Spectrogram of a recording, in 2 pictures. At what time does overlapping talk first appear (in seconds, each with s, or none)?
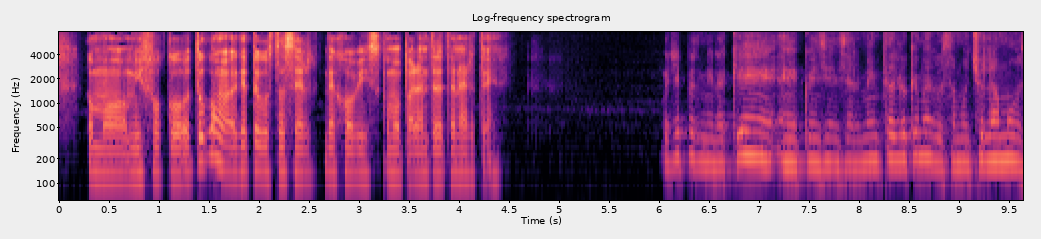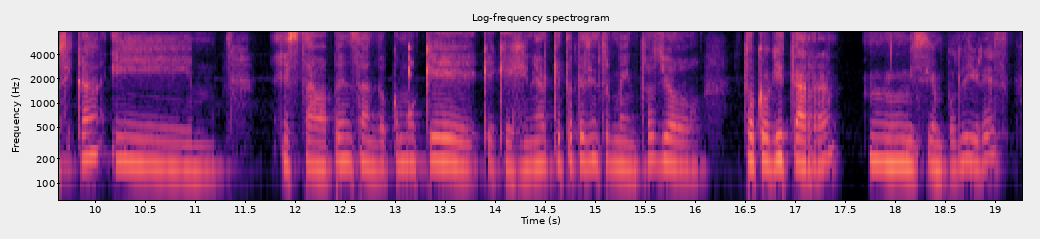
none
